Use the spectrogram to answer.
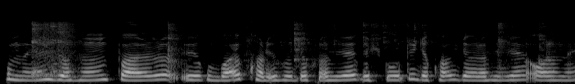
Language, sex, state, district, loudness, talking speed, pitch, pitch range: Hindi, male, Maharashtra, Chandrapur, -31 LUFS, 220 wpm, 200 Hz, 190-205 Hz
